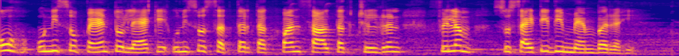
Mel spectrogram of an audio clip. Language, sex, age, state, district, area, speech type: Punjabi, female, 30-45, Punjab, Pathankot, urban, read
